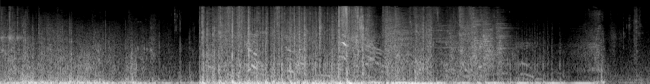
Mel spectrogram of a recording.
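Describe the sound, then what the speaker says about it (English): A grenade explodes in a video game: a loud, close blast with a heavy rumbling boom and crackling, gunfire-like bursts. It rolls on for several seconds, then cuts off abruptly near the end. "Grenade."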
